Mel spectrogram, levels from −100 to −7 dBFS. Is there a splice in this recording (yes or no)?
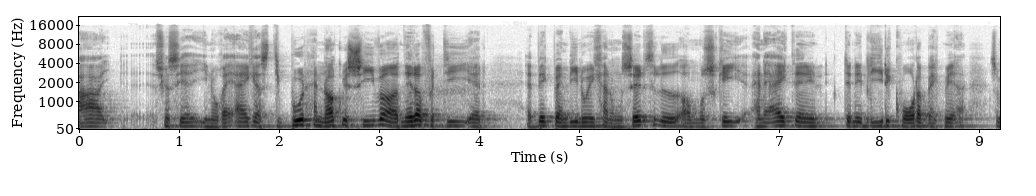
yes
